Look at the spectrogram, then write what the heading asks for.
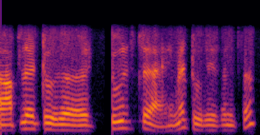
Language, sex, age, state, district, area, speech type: Marathi, male, 30-45, Maharashtra, Thane, urban, conversation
